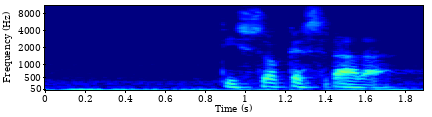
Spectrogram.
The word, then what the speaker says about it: Tizoc Estrada: Tizoc Estrada. It would be the proper pronunciation.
